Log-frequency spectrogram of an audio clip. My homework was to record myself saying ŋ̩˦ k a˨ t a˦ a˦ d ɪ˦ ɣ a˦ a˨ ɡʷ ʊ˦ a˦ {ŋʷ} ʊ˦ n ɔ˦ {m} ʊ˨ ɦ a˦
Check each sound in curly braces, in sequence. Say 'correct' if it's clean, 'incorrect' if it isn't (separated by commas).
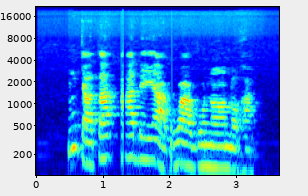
incorrect, incorrect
